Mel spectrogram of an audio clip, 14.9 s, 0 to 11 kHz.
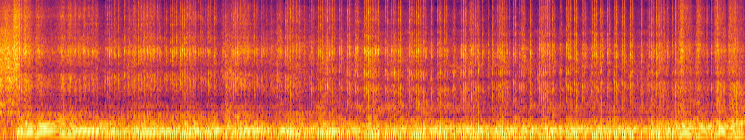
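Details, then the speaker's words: Nissan R32 GTR, warm, on a Link ECU tune with a deliberately cranky idle and anti-lag: deep, choppy, loping idle with sharp crackles over it, running strong; a normal tuned lumpy idle. "We'll start it up, he put a cranky idle in there, got a bit of anti-lag and all sorts of cool stuff going on, but start it up, give you guys a listen"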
